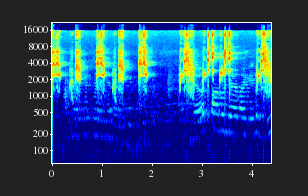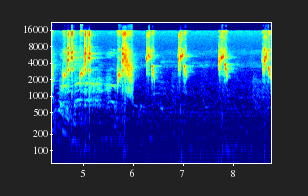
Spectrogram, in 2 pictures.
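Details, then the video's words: Rich shrike song meant to make other long-tailed shrikes sing: rapid repeated bright chips, then dense, varied chattering phrases and scattered squeaky notes. "SUARA BURUNG cendet gacor SEKETIKA pancingan cendet agar bunyi PENTET"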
